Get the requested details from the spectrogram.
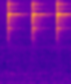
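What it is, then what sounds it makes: Fake silver coin, dull ping. A fake silver panda coin is pinged three times, giving short, dull high-pitched pings that die away almost at once instead of ringing. Its sound is drastically different from a genuine silver coin's resonant ping, marking it as fake.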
